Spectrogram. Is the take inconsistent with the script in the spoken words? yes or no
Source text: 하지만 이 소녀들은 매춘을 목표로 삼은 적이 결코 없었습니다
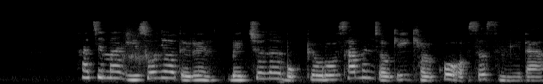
no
